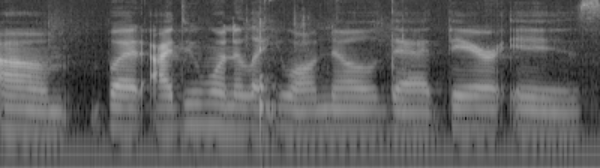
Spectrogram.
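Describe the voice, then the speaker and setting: A woman speaks with audible room echo and music playing in the background. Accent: American. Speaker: city council member. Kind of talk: council meeting remarks.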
